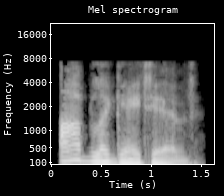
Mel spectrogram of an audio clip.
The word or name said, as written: obligative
